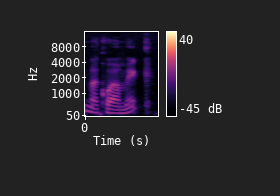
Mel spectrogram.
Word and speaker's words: Makwamek: Puis après ça, si on a un projet particulier, mais mettons, je prends le projet Makwamek, il faut le bien prononcer, Makwamek.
